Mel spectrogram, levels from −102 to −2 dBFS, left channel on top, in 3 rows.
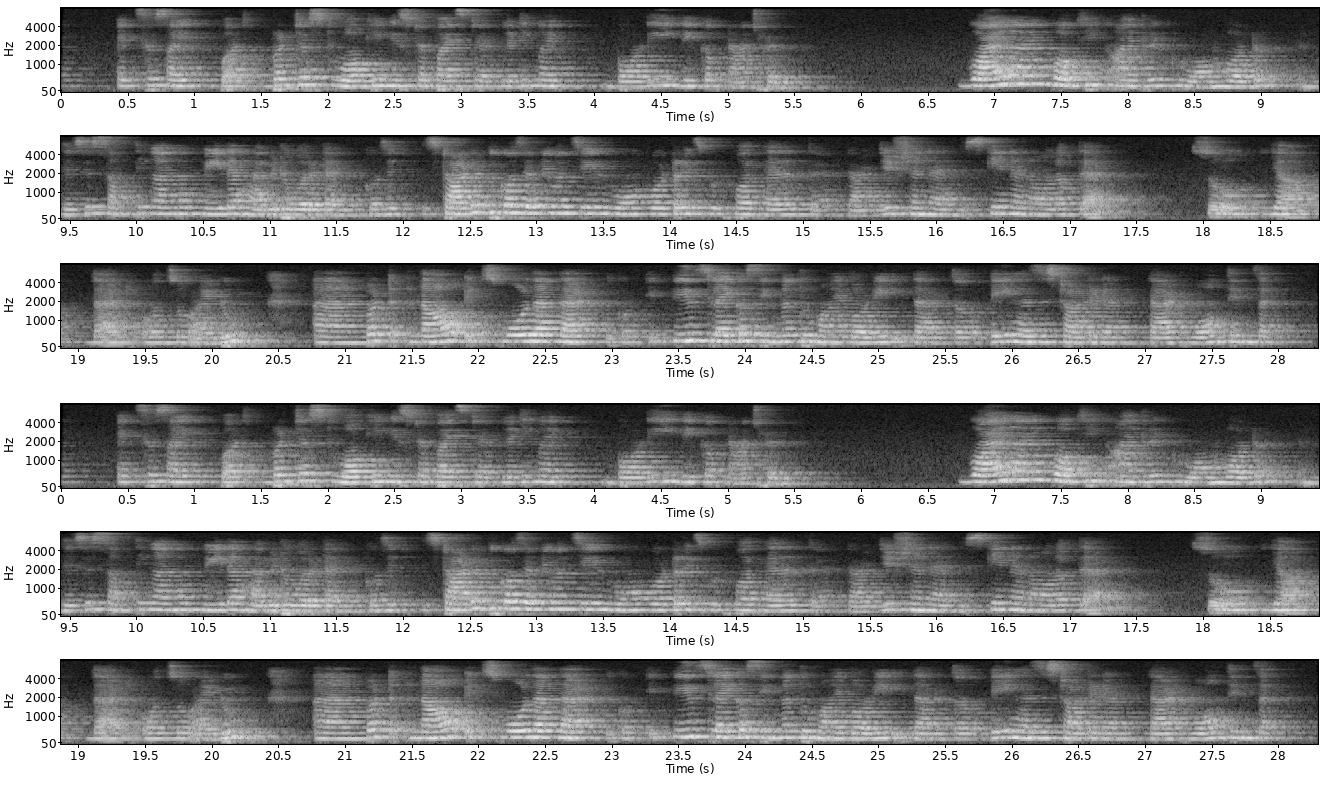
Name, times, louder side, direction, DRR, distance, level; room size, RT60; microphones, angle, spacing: voice 1, 0.4-5.5 6.7-12.0 12.3-14.2 14.5-17.3 17.9-18.8 19.1-20.2 20.4-27.9, equal, 10° left, -4 dB, 0.4 m, -22 dB
2.2 x 2.1 x 3.1 m, 0.94 s
head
